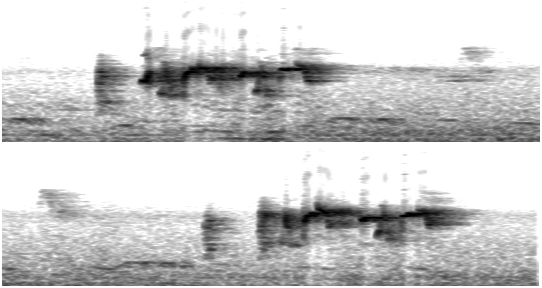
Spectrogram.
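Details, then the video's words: Song of an authentic Diyala bulbul for tutoring chicks: two lively, jumbled warbling phrases roughly three seconds apart, each opening with a short note, with faint high chips in between. "افضل تغريد بلبل ديالى الاصيل لتخريج الافراخ بدون اخطاء صوت صافي"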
